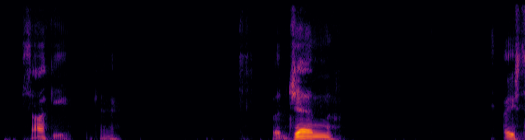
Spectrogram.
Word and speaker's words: Psaki: s a k uh I guess that P just the peace silence sake okay but Jen I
